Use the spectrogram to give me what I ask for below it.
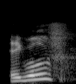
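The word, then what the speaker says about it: Iggwilv: her um the spell book of uh it's igwolove that's how you pronounce it yeah yeah igworld egg wolf yeah it's like yeah the spell book it's spelled look at igwolf I was like okay do you know who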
